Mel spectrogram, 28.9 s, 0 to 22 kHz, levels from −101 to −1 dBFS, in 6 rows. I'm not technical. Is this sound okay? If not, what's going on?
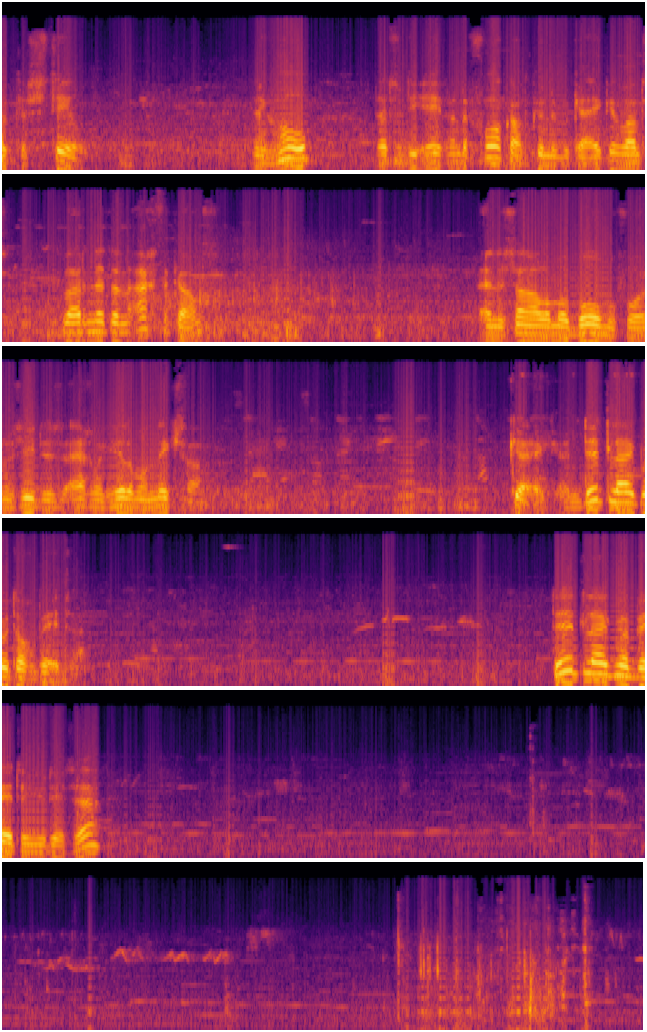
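No. A filter restarted on every block: the processing forgets where it left off each time it handles the next small chunk of audio, and starts that chunk from silence. Each restart leaves a tiny click, and those clicks come about 345 times a second, which fits chunks of 128 samples. They blur into a steady buzz underneath the sound for the whole clip, louder when the sound is louder and fading when it goes quiet.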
